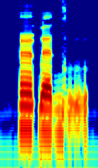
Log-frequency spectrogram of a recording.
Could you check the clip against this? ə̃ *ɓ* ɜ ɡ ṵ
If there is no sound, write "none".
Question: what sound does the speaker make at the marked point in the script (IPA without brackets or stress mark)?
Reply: ɓ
